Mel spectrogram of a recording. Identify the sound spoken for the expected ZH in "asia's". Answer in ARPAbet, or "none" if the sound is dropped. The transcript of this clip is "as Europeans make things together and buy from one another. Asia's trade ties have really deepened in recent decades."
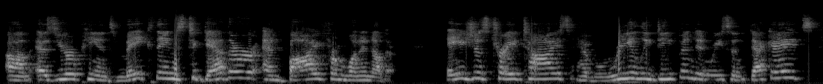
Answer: ZH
